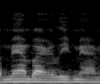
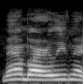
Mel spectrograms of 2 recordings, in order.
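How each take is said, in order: First: Soft, low-key formal response; understated, hesitant sounding-off; subdued recruit reply. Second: High, loud sounding-off; pitched-up mock military shout; loud recruit callout. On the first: Retold or imitated. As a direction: imitate a recruit saying it meekly. First, timid take of the line. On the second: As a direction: imitate a recruit belting out the formal response. Retold recruit sounding off louder.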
